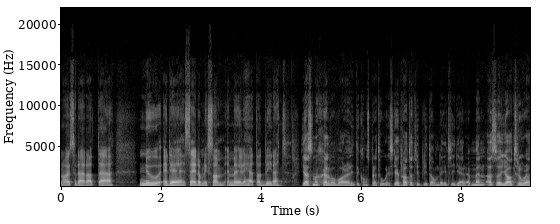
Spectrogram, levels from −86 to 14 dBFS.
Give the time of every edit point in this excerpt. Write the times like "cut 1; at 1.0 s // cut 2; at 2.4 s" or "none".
cut 1; at 2.5 s // cut 2; at 4.2 s // cut 3; at 5.0 s // cut 4; at 7.7 s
